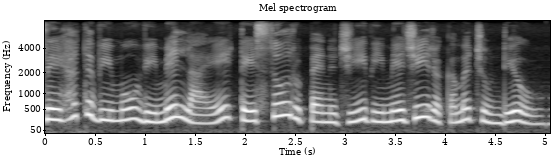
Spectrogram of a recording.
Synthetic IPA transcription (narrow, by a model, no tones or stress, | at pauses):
seːɦət̪ʋiːmoʋiːmeːlaːet̪eːsɔɾʊpənd͡ʒiːʋiːmed͡ʒiːɾəkəmt͡ʃũɳɖ̪ijoː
